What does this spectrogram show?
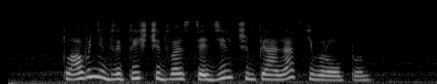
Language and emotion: Russian, neutral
